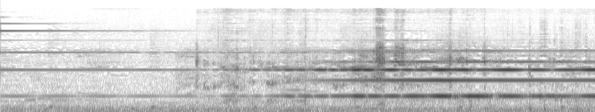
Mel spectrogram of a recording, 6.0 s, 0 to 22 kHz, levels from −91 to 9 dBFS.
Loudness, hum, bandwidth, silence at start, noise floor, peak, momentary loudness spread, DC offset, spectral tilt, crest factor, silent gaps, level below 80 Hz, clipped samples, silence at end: -23 LUFS; none; 16 kHz; 0 s; -46 dBFS; -10 dBFS; 23 LU; under 0.1%; -1 dB/octave; 16 dB; none; -52 dBFS; under 0.1%; 0 s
